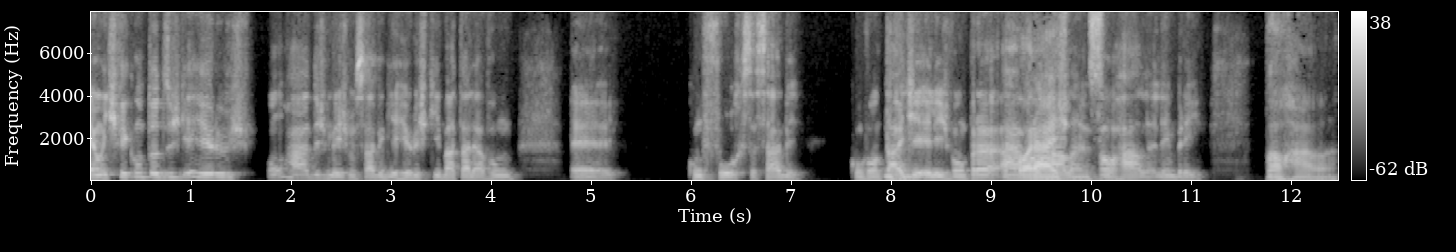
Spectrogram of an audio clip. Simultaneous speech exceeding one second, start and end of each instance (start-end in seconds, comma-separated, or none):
9.1-10.4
